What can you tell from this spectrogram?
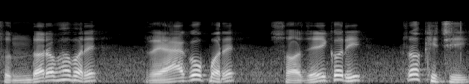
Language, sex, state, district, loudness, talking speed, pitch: Odia, male, Odisha, Khordha, -13 LUFS, 90 wpm, 155 Hz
